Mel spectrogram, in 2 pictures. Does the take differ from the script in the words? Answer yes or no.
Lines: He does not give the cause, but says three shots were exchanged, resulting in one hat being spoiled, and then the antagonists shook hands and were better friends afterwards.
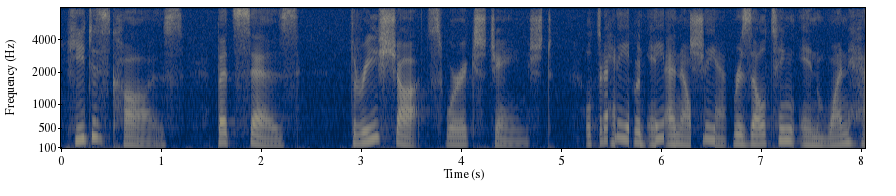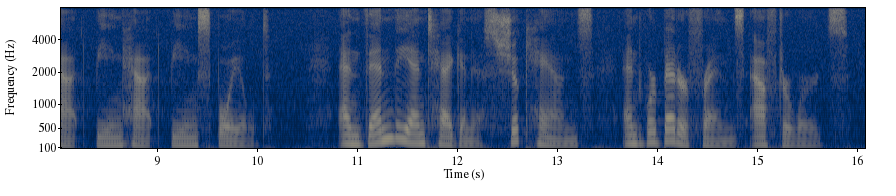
yes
